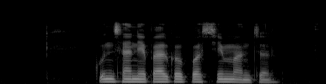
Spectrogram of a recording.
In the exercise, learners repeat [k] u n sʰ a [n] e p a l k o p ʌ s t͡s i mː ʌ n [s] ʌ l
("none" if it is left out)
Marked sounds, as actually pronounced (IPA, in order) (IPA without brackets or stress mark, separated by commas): k, n, t͡s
